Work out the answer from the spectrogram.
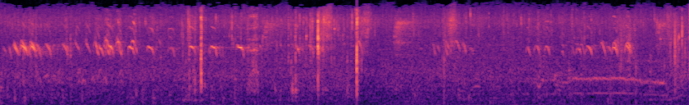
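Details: Hungry ducklings making high, short peeps in clustered bursts, broken by sharp clicks and knocks, then a longer drawn-out lower tone near the end.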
